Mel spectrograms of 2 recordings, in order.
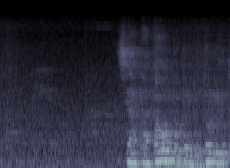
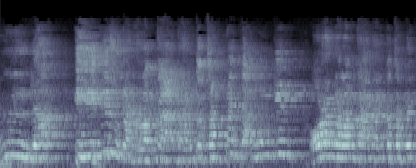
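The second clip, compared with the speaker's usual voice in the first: louder, pressed and urgent; urgent cry; 6 semitones higher, 7 dB louder than usual. Shown as a demonstration. Preacher showing how a cornered man cries out. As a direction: push it out like someone cornered. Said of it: "ngomongnya kayak saya orang Solo".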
